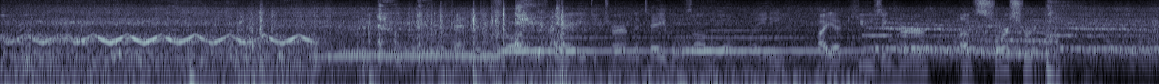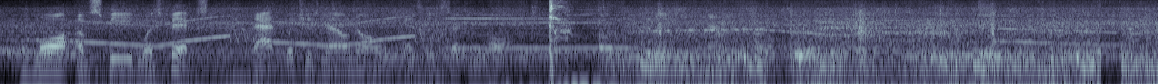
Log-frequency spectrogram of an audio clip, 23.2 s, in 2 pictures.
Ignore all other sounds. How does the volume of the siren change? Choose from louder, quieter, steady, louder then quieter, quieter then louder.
quieter.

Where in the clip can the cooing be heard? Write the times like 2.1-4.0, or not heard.
0.0-5.9, 17.5-23.1.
